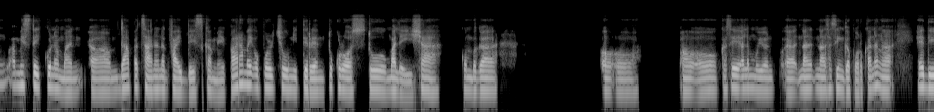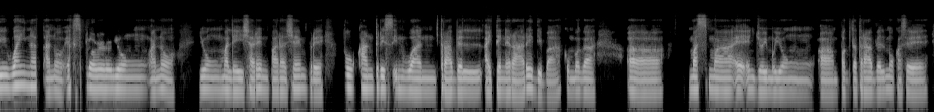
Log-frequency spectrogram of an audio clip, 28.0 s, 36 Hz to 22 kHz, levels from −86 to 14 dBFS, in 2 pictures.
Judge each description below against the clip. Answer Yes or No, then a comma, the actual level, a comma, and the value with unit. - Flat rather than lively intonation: Yes, narrow, 2.2 semitones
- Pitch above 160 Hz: No, low, 130 Hz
